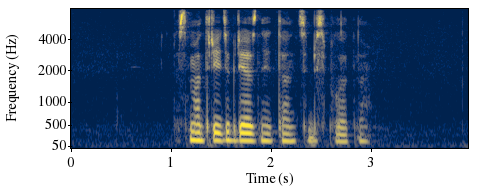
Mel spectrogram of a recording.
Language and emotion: Russian, neutral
